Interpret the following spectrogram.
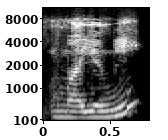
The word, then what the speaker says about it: Mayumi: And my name is Mayumi. It's very easy to pronounce. It's like in English, you, me.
